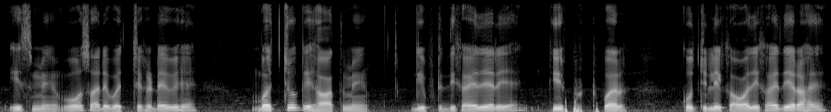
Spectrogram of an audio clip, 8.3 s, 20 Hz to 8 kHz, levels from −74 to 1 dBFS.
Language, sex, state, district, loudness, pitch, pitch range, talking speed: Hindi, male, Uttar Pradesh, Saharanpur, -17 LUFS, 130 Hz, 120-140 Hz, 180 wpm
